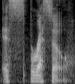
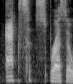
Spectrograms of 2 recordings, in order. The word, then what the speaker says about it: espresso: Expresso with an X instead of an S.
